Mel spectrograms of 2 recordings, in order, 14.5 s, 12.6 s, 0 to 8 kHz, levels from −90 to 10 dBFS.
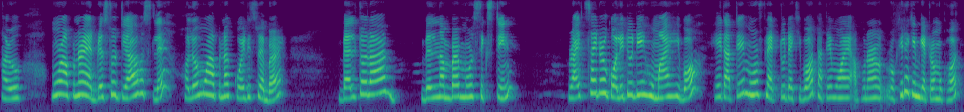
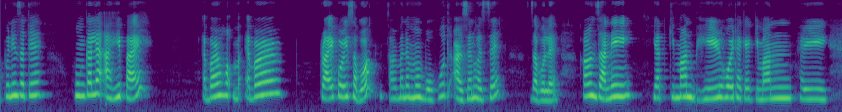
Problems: none marked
